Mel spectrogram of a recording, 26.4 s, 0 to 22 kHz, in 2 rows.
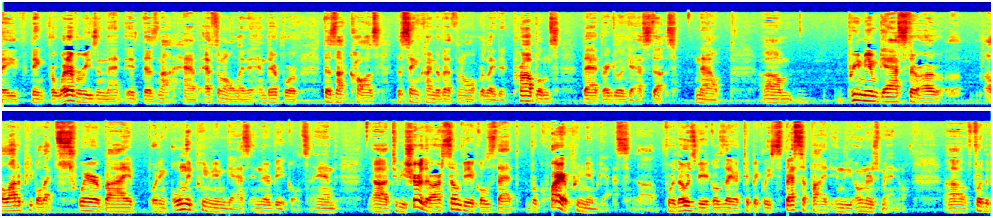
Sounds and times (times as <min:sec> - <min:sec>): Speech: 0:00.0 - 0:26.3.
